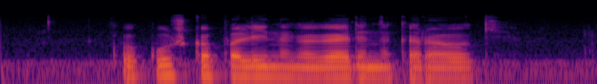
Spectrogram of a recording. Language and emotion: Russian, neutral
